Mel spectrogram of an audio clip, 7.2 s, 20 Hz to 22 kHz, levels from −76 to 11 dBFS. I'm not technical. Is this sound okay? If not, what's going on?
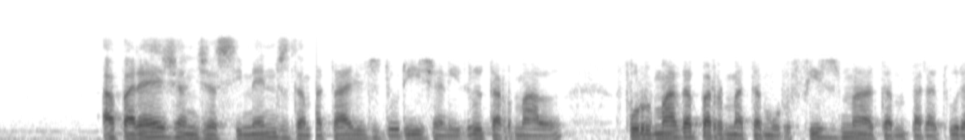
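No, there are two problems, and they happen together. At 2.31 s, right after "en jaciments de", there's a handover gap: the phone switched the call from one network to another, and for about 60 milliseconds nothing came through. The voice cuts out abruptly and comes back at 2.37 s. It's a short dropout, but whatever was said in that moment is lost.

The second problem starts the instant the sound returns, and it's a fallback to narrowband. Up to 2.31 s the call is in HD Voice and sounds clear and full. After the switch, the new link only carries the older, lower-quality type of phone audio, so everything above 4 kHz is missing from 2.37 s to the end. That's why the voice suddenly sounds duller, flatter and a bit rougher, like an old-fashioned phone line, for the rest of the clip.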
